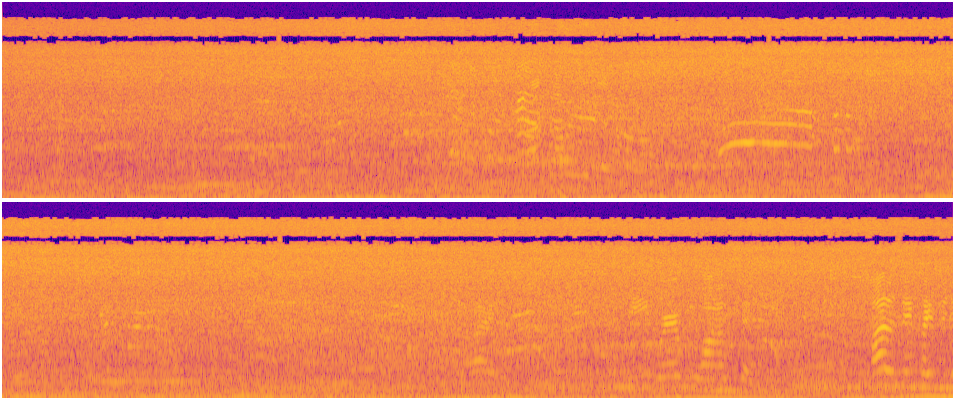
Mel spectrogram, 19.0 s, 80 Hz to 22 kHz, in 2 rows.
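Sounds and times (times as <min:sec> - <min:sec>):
children's voices: 0:00.0 - 0:19.0
water pouring: 0:00.0 - 0:19.0.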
